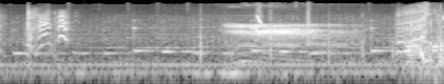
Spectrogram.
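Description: Cartoon background music over a steady low hum, with a wavering, warbling sound lasting about a second and a half in the second half as the cartoon gorilla turns green and airsick.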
